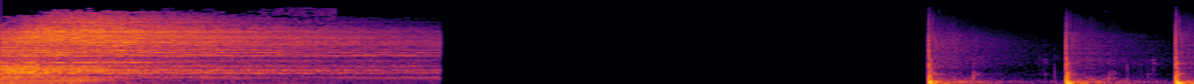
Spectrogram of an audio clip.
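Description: A basketball bouncing during a shootaround: three sharp, hollow thuds in the last seconds, after a long silence that follows a broad hissing wash fading out.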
